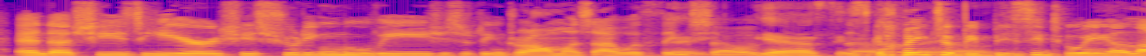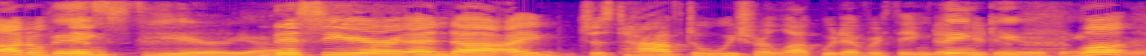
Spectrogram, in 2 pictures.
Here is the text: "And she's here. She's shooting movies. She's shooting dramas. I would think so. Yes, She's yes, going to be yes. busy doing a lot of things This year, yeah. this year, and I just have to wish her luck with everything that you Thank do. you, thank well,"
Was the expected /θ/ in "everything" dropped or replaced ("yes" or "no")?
no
